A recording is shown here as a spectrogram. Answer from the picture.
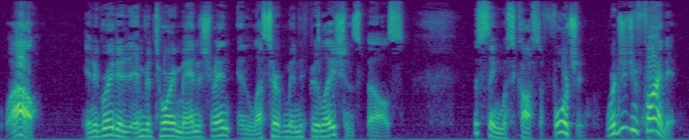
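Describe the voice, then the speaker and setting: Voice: medium pitch, very animated, fairly quick, husky, dry recording. A reader doing a dry, skeptical unicorn stallion. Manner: dry, skeptical, matter-of-fact. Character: big skeptical male unicorn guard.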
